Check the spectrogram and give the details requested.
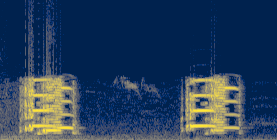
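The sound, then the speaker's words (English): Two loud, bugling calls of a whooping crane, an endangered bird and one of just two crane species in North America, ring out, each lasting under a second and separated by a brief pause, over a faint, steady outdoor background. “It's the whooping crane, an endangered bird one of just two crane species in North America, along with the sandhill crane.”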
